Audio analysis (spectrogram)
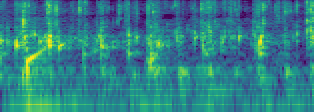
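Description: A lukewarm mixture of milk, butter, sugar and salt is poured into a mixing bowl for cinnamon roll dough, giving a brief, close, splashy liquid trickle and glug with no voices.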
